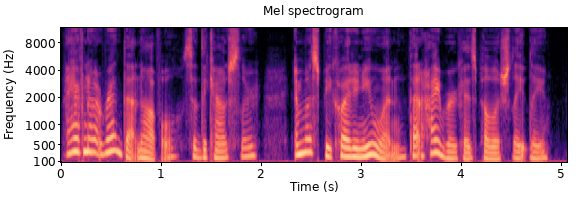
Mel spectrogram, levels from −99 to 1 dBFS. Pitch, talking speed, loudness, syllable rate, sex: 220 Hz, 250 wpm, -17 LUFS, 7.1 syllables/s, female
